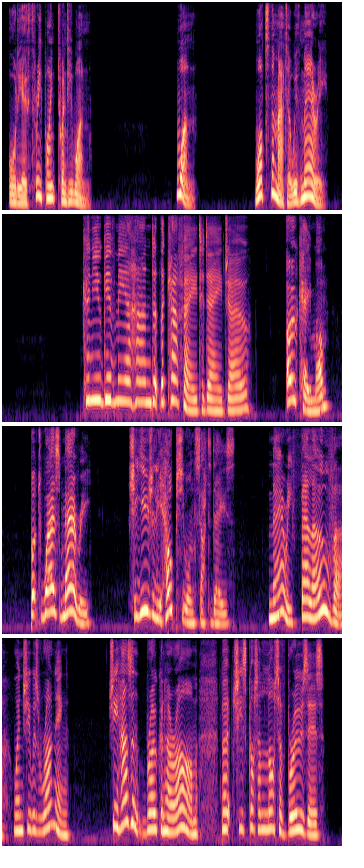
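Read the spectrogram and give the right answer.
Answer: She fell over and has a lot of bruises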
